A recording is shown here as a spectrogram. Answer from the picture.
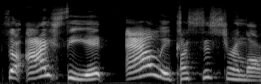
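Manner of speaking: ordinary delivery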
